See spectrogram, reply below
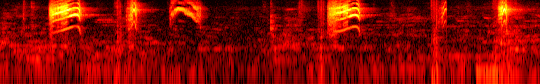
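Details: Brown-throated sunbird in fighting mode, shooting-style song: scattered loud, squeaky rising notes with softer short chirps between them and faint low background noise.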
